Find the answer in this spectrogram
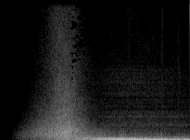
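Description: Logo-intro whoosh sound effect: a rushing swell rising over the first second, then a deep tone that slides down in pitch into a low rumble, getting louder toward the end.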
